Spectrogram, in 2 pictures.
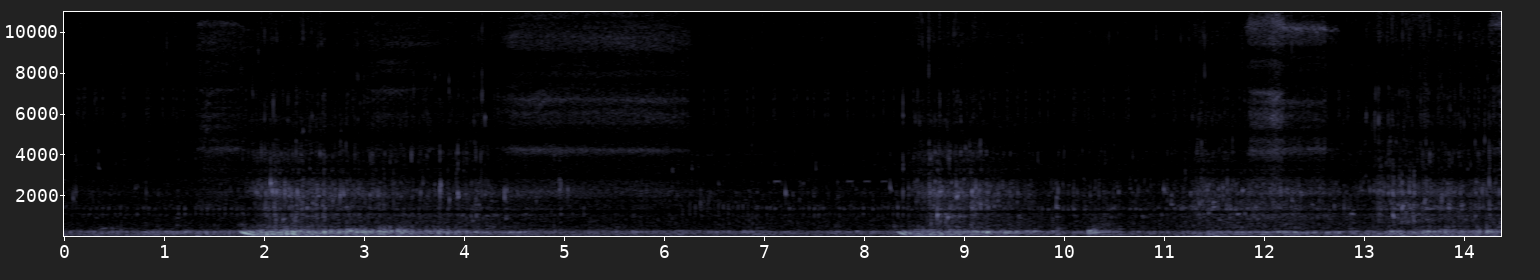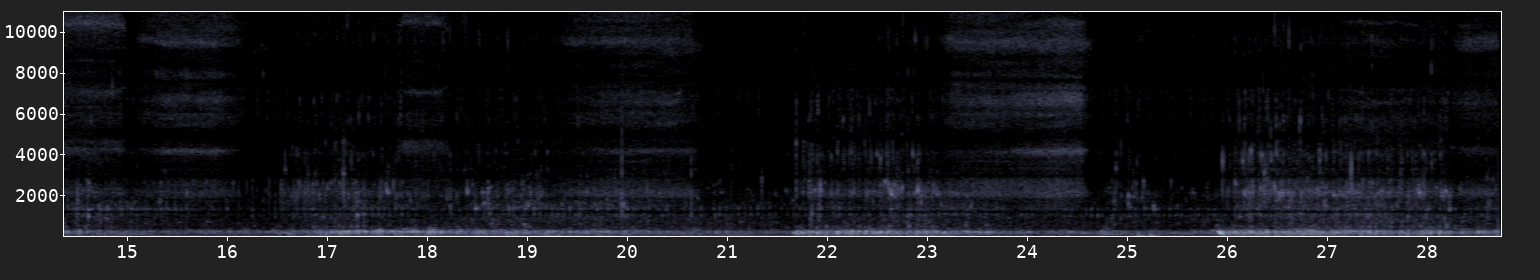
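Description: Scuba regulator exhaust bubbles heard underwater through a GoPro housing: about five bursts of bubbling, several seconds apart, each starting suddenly and fading away, one per exhaled breath.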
